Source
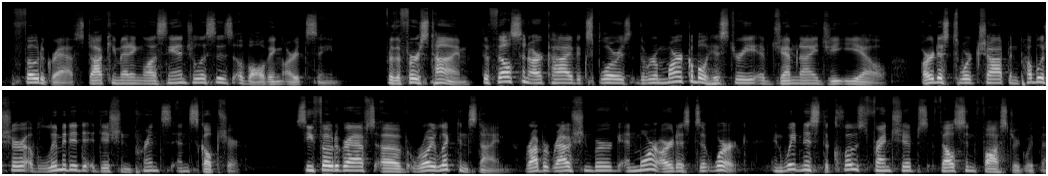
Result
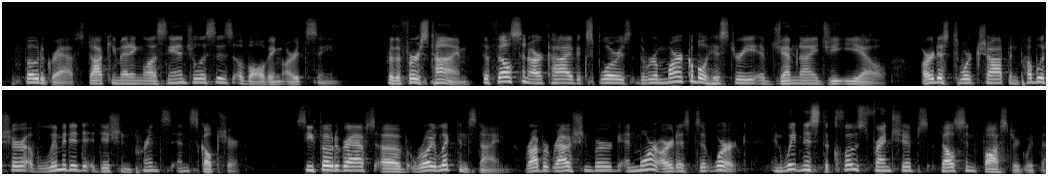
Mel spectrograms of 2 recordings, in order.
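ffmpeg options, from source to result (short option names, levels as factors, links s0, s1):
-af "asetnsamples=n=441:p=0,asendcmd='1.08 lowpass f 5000;7.77 lowpass f 8700;8.73 lowpass f 3400;17.57 lowpass f 8600;19.36 lowpass f 3900',lowpass=2900"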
